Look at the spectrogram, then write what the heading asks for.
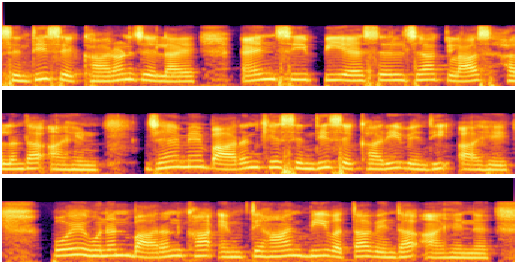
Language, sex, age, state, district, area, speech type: Sindhi, female, 30-45, Rajasthan, Ajmer, urban, spontaneous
